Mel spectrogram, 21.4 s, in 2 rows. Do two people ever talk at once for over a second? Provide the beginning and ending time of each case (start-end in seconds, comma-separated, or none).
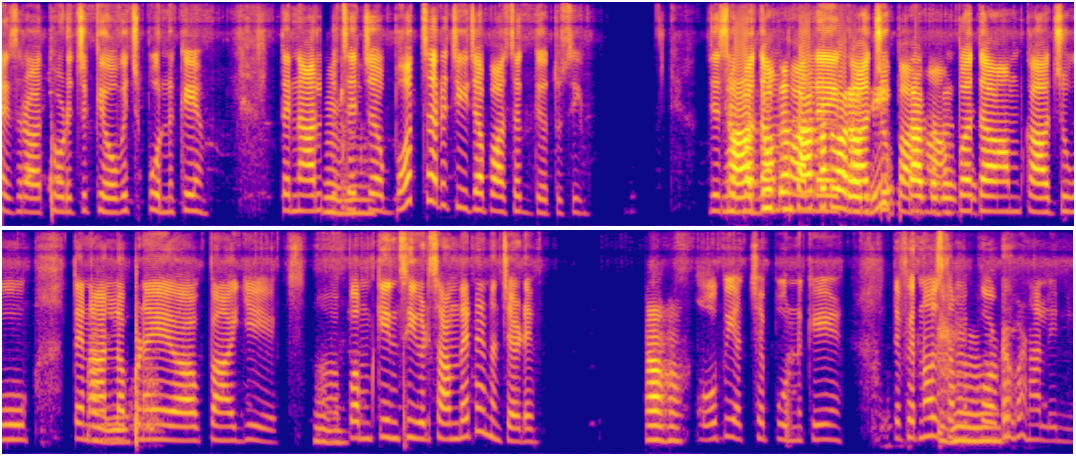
7.3-9.4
